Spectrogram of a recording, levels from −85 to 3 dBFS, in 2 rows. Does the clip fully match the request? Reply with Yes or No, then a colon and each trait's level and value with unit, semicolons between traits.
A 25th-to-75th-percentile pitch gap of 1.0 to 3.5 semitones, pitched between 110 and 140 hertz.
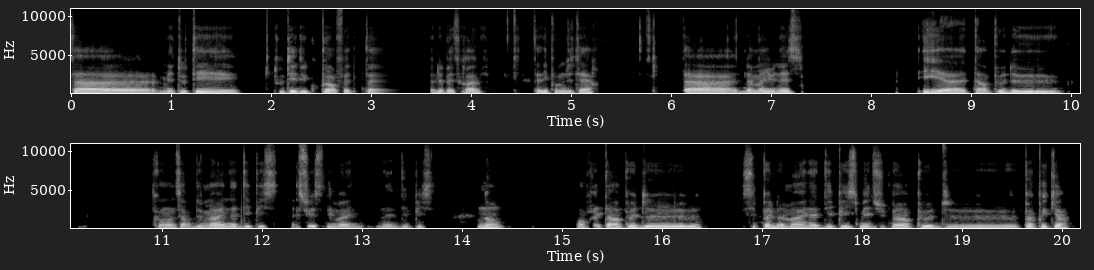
No: average, 4.1 semitones; low, 135 Hz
